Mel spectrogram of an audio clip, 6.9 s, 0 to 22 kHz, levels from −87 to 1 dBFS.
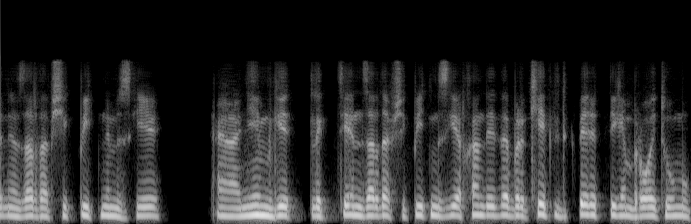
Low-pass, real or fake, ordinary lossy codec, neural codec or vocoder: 7.2 kHz; fake; none; codec, 16 kHz, 0.7 kbps, FocalCodec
